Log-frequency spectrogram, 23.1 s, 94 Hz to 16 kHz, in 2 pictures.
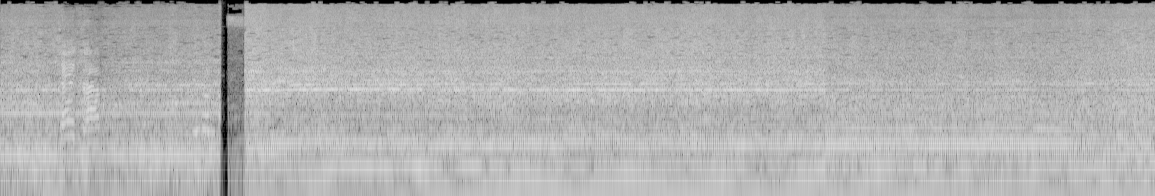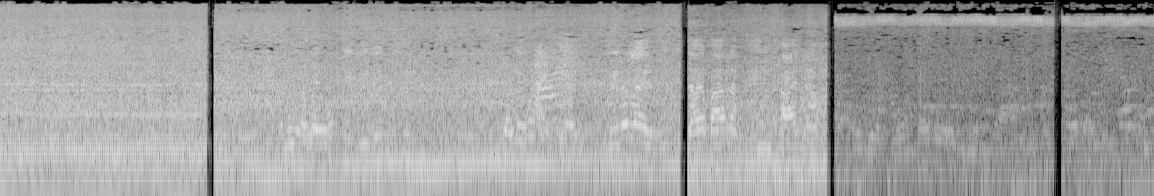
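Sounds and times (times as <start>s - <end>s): boat engine running: 0.0s - 23.0s.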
